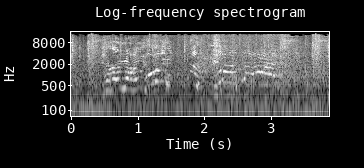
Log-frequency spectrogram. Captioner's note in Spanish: Gritos y exclamaciones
